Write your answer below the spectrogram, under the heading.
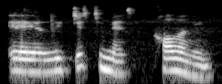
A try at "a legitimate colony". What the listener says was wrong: Okay, so what we're going to do with that T, we're going to switch the T to a flap T sound. Legitimate. Legitimate. Use a D sound instead of a T. Legitimate.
